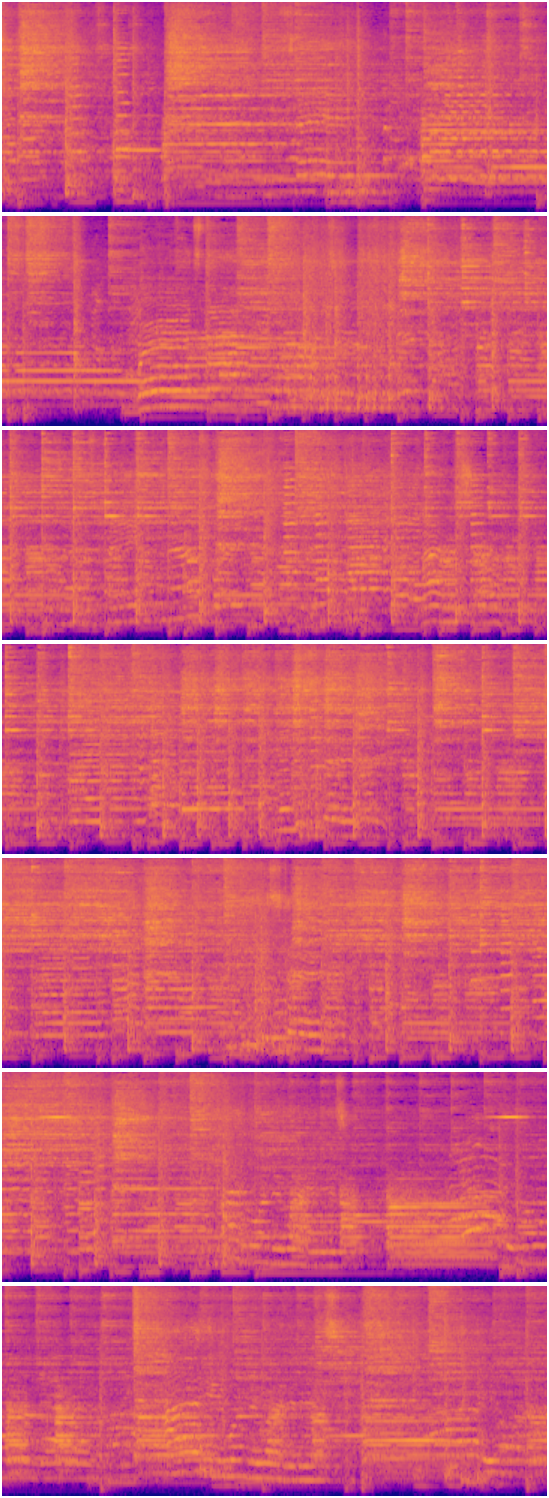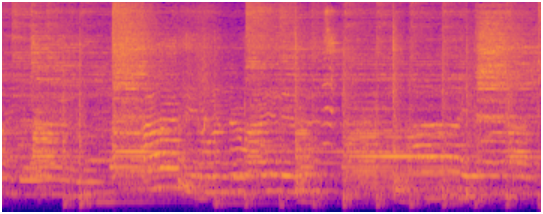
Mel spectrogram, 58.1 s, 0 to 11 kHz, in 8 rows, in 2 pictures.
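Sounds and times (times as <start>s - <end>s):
drum kit: 0.0s - 58.0s
horns: 0.0s - 58.0s
keyboard: 0.0s - 58.0s.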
